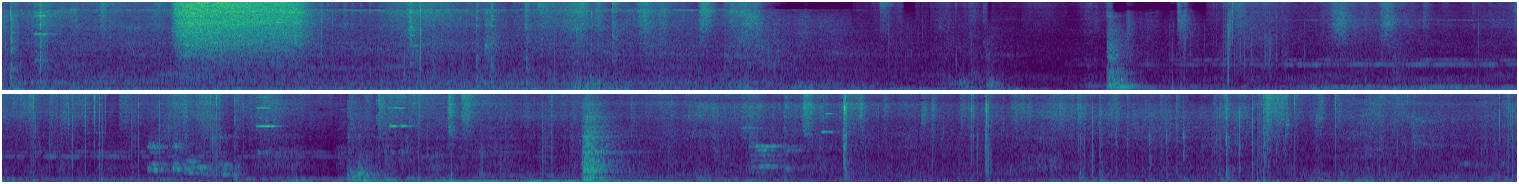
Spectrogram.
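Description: Inside a KONE traction elevator car: sharp clunks of the car doors and mechanism, a steady low hum while the car runs, and a few short electronic tones and snippets of voice.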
